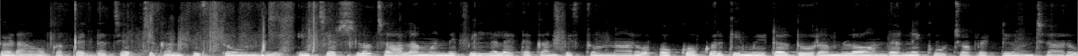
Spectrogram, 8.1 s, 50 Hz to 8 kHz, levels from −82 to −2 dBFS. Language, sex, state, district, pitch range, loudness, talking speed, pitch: Telugu, female, Andhra Pradesh, Srikakulam, 205-220 Hz, -17 LUFS, 120 wpm, 210 Hz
